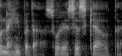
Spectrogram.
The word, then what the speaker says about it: सोरियासिस: लिया है doctor Gupta, सोरियासिस, जिसको कुछ लोग सोराइसिस भी बोलते हैं, अलग अलग शायद प्रोनाउंसिएशन है, वो आप ज़्यादा बेहतर बताएंगी। मैं क्या बोलूँ, सोराइसिस या सोरियासिस? सोरियासिस, ठीक।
